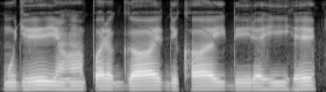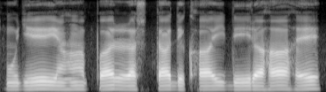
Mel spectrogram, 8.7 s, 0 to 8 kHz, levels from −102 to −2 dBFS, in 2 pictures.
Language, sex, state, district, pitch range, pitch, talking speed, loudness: Hindi, male, Chhattisgarh, Bilaspur, 110-115 Hz, 110 Hz, 110 wpm, -17 LUFS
